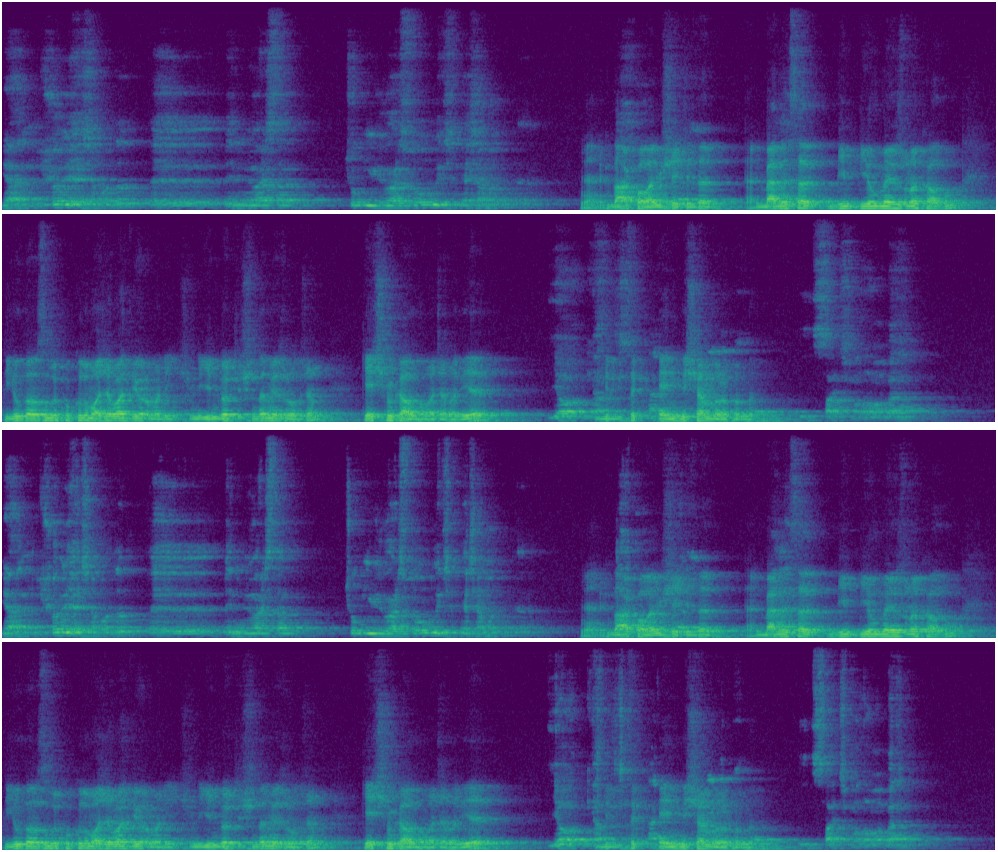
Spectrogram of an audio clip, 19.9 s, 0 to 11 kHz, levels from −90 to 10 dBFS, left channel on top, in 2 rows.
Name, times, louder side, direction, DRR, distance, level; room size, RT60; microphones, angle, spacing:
voice 1, 0.0-2.9 3.4-5.3 6.1-6.9 7.7-8.0 15.4-17.6 17.9-19.0, right 1 dB, 70° right, -1 dB, 1.8 m, -27 dB
voice 2, 5.8-7.1 7.4-9.6 10.0-13.2 13.5-14.8 15.9-17.5, left 1 dB, 20° left, 3 dB, 0.4 m, -18 dB
11.0 x 7.8 x 2.6 m, 1.4 s
head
